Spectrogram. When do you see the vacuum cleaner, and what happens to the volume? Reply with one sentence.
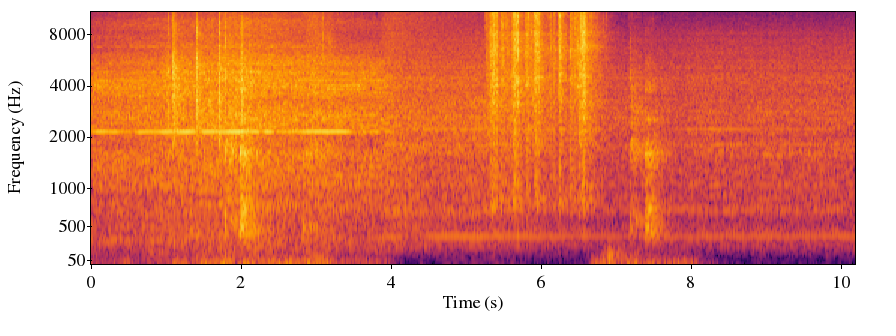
You can hear the vacuum cleaner from 0.0 to 10.1 s, getting quieter.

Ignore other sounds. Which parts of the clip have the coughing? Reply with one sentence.
You can hear the coughing from 1.6 to 3.2 s and from 7.0 to 8.1 s.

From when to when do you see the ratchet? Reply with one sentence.
You can't hear the ratchet here.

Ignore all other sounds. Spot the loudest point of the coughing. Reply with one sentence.
The volume of the coughing peaks at 2 seconds.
